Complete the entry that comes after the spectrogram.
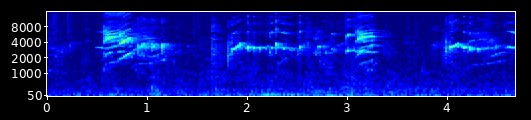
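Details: Young canaries calling as they are fed in 2021: three clusters of high, scratchy twittering chirps about a second apart, separated by short quiet gaps.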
